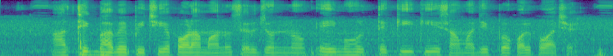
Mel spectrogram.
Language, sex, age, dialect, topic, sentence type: Bengali, male, 25-30, Standard Colloquial, banking, question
